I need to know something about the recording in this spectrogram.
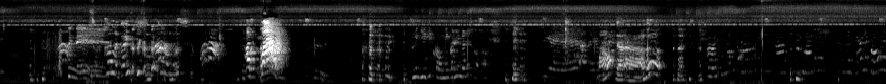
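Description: An elderly woman laughs close by.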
